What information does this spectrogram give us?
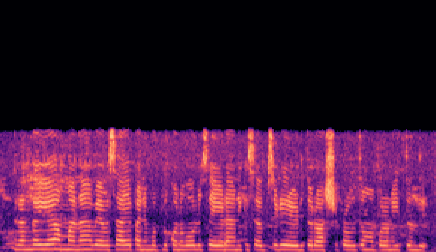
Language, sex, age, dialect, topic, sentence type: Telugu, male, 25-30, Telangana, banking, statement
